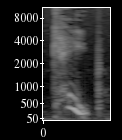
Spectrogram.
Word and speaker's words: cape: a short a sound when the letter E is added to the end of cap the a becomes a long a and says its name while the e is silent so cap becomes cape let's read some words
